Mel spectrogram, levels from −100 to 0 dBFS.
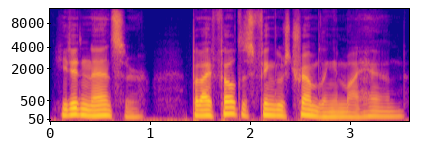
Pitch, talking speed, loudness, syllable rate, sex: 115 Hz, 200 wpm, -18 LUFS, 4.9 syllables/s, male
